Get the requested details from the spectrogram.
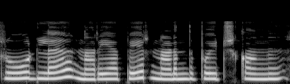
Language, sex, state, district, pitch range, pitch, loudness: Tamil, female, Tamil Nadu, Nilgiris, 250-280 Hz, 260 Hz, -12 LUFS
